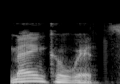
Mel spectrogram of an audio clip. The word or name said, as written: mankiewicz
